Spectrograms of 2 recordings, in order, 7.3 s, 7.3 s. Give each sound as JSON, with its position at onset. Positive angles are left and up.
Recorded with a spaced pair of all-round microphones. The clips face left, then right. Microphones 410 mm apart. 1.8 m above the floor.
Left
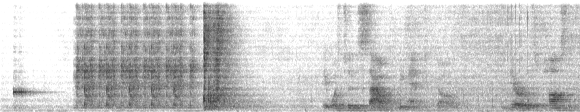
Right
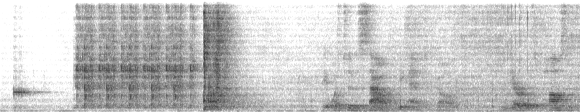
{"t": 0.2, "sound": "a camera shutter", "side_deg": -10, "distance_m": 0.8}
{"t": 2.5, "sound": "crushing", "side_deg": -40, "distance_m": 2.5}
{"t": 4.0, "sound": "a man speaking", "side_deg": -35, "distance_m": 2.5}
